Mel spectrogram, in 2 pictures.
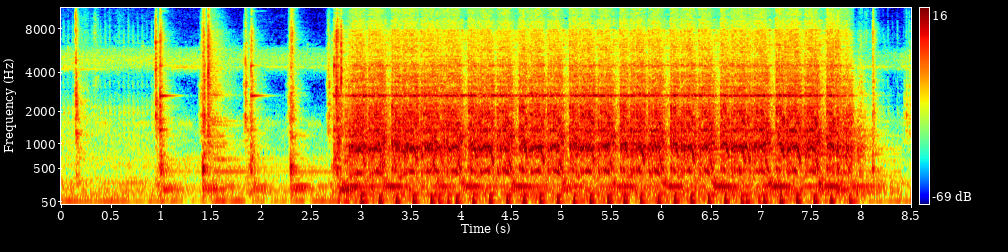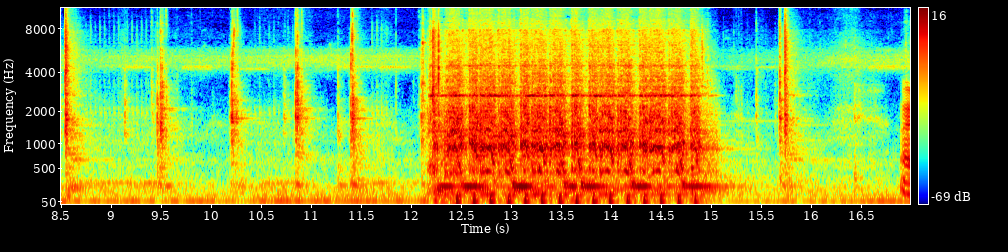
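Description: An old commercial diesel mower engine, left sitting in a field for 20 years, cranks in two long rhythmic bursts of labored churning that never catch, separated by sharp clicks and clunks.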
